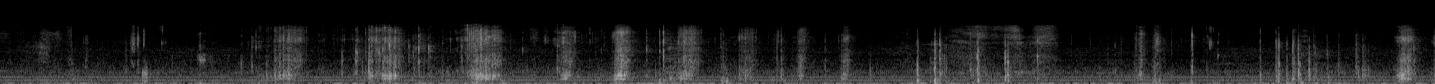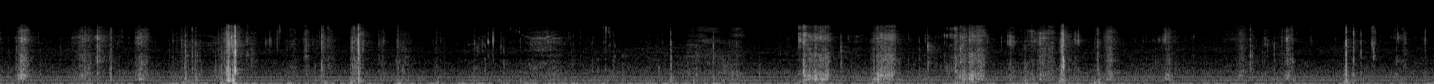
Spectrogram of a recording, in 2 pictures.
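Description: Close-miked chewing of a mouthful of nasi padang (rice in gulai sauce), with many irregular short mouth clicks and light crunches. A steady low hum runs underneath.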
